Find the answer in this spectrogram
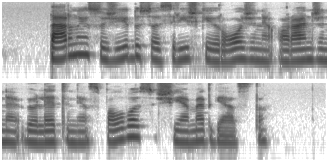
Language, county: Lithuanian, Panevėžys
